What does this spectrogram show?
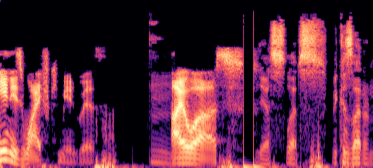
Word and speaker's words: Aiwass: paragon, Aiwas. Aiwas. It's spelled Aiwass. Oh man. So like all prophetic visions, it sort of nestles the word "us" in there, just to clue you in.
